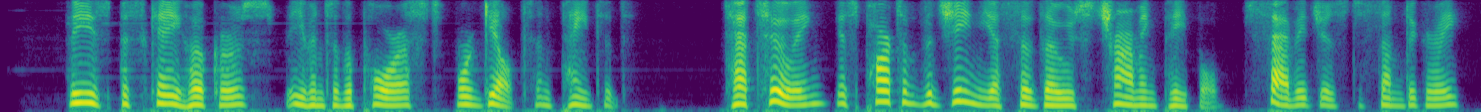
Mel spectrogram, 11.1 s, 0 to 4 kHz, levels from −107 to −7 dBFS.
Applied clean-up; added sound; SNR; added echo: neural mask model DeepFilterNet 3.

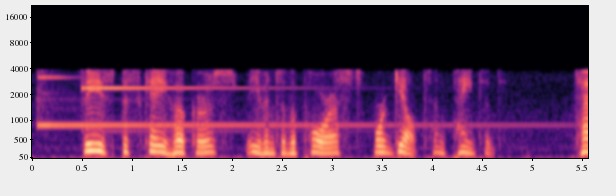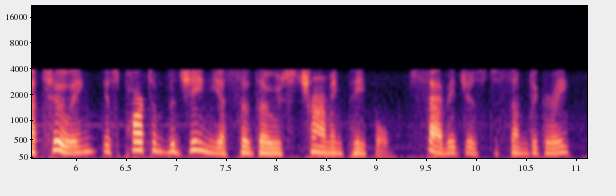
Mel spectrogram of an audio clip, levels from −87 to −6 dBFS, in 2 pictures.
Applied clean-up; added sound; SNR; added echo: none; Bell / Doorbell; 16 dB; none.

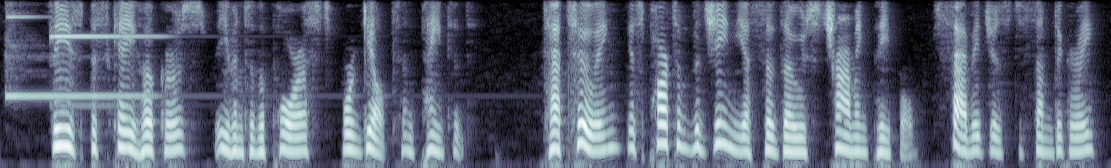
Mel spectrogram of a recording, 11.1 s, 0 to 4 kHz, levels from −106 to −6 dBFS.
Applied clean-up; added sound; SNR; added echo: classical method log-MMSE.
